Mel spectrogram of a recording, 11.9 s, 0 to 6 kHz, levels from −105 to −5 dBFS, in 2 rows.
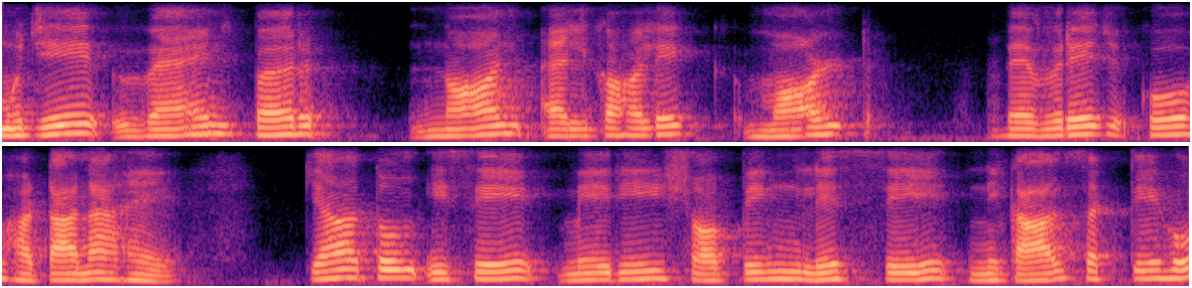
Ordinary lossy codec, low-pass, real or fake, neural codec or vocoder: Opus, 16 kbps; 5.4 kHz; fake; vocoder, 22.05 kHz, 80 mel bands, Vocos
